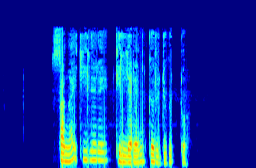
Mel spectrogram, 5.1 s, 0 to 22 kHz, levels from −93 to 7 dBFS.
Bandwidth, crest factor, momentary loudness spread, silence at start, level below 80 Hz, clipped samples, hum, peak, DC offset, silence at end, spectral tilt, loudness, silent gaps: 11.5 kHz; 24 dB; 12 LU; 1.05 s; -54 dBFS; under 0.1%; none; -6 dBFS; under 0.1%; 1.4 s; -6 dB/octave; -26 LUFS; none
